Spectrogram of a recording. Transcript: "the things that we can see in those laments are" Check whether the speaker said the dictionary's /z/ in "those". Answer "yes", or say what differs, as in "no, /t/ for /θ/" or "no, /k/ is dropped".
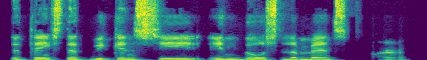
no, /s/ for /z/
